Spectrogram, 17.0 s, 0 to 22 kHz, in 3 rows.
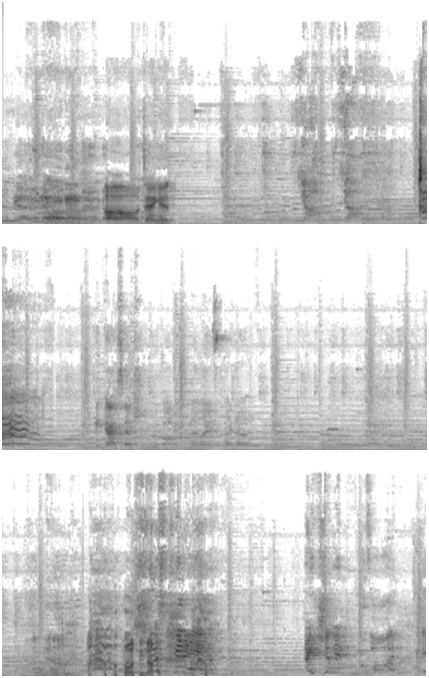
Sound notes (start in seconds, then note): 4.7 making jump noises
